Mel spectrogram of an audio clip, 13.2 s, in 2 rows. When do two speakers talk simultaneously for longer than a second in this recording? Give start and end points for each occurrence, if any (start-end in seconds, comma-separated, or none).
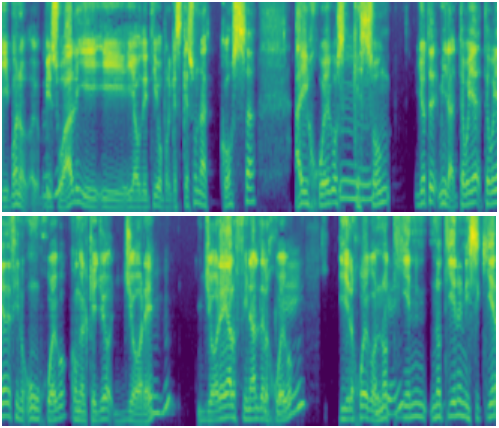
none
